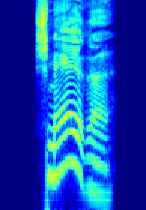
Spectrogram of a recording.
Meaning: inflection of schmälern: 1. first-person singular present 2. first/third-person singular subjunctive I 3. singular imperative
- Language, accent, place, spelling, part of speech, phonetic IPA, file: German, Germany, Berlin, schmälre, verb, [ˈʃmɛːlʁə], De-schmälre.ogg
